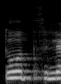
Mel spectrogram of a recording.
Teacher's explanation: ത സുക്കൂനിലാവുമ്പോൾ കുറച്ച് air pass ചെയ്യണ സൗണ്ടിൽ വേണം ഉച്ചരിക്കാൻ കേട്ടോ. തുത്ല ലാമിൻ്റെ കൂടെ അലിഫ് സോയറ വന്നു, 2 കൗണ്ട് നീട്ടിക്കൊടുക്കുക.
